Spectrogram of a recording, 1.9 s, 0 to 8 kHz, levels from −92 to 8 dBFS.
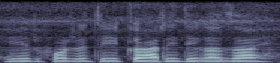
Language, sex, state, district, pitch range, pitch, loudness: Chakma, female, Tripura, Dhalai, 185-195 Hz, 190 Hz, -19 LUFS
